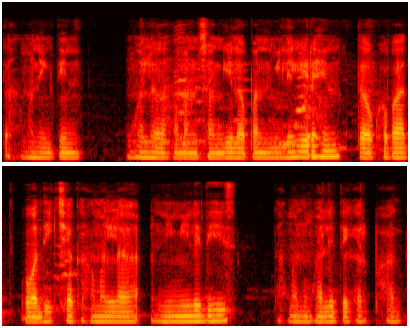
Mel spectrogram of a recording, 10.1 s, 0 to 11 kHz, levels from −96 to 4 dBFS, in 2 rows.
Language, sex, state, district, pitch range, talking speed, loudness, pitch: Chhattisgarhi, male, Chhattisgarh, Korba, 100-110 Hz, 170 wpm, -36 LUFS, 105 Hz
